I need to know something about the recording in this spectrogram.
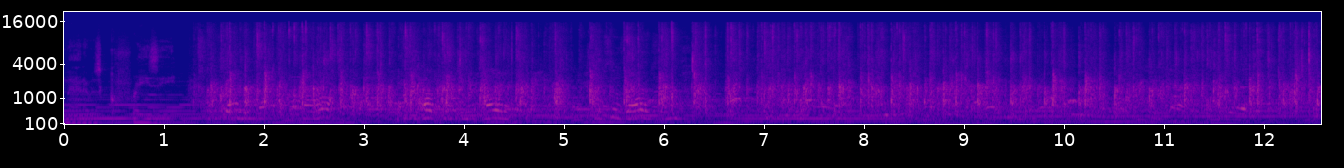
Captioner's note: applause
